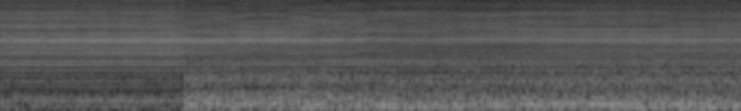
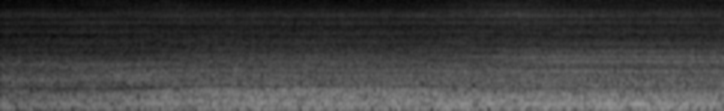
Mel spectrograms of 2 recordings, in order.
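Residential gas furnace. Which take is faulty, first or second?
first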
